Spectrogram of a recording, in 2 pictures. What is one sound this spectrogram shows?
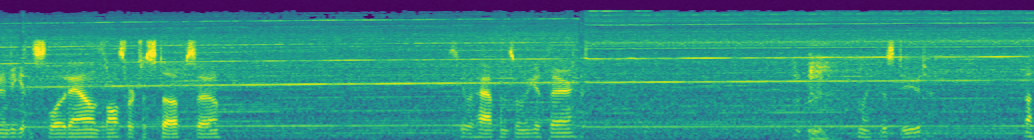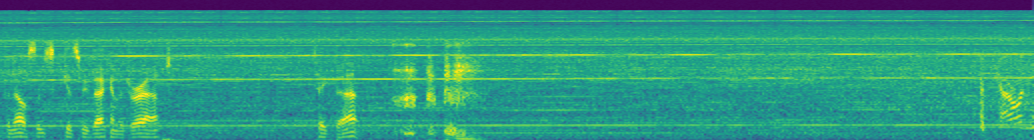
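A racing car engine drones steadily, rising in pitch as it speeds up.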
